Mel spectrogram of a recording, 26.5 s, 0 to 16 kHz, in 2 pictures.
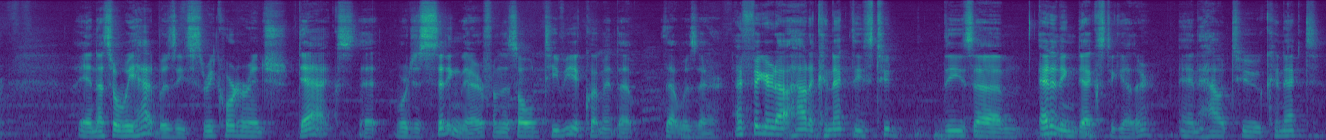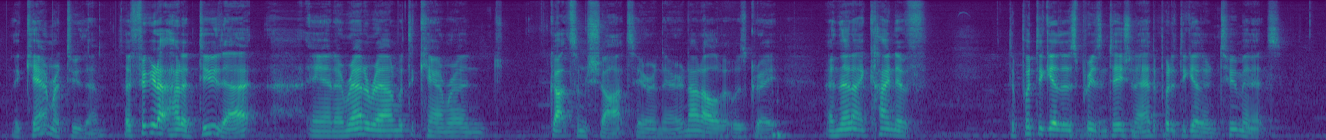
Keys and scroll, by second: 0.9-3.0 typing, 4.6 space, 5.8 2, 6.5 ,, 9.6-11.0 typing, 12.1-15.2 typing, 19.8-24.4 typing.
